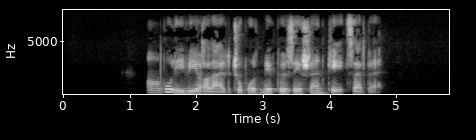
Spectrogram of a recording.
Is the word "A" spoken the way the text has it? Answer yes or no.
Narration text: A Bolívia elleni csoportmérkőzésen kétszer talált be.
yes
